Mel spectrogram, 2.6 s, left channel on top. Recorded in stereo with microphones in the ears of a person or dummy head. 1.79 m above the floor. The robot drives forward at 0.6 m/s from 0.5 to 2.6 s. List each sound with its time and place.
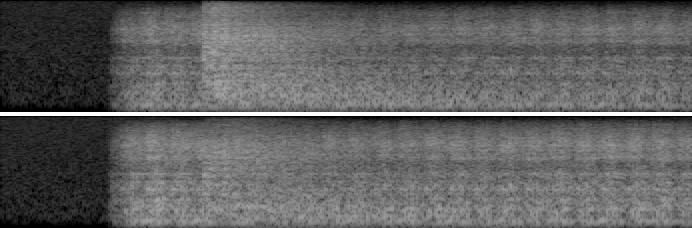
0.8 s a door slam: 60° left (ahead or behind), 3 m; by 2.3 s 45° left (ahead or behind), 3.5 m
